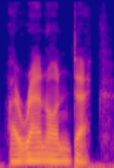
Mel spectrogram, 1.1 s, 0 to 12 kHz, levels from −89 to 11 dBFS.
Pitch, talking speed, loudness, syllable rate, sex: 95 Hz, 210 wpm, -17 LUFS, 4.0 syllables/s, male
